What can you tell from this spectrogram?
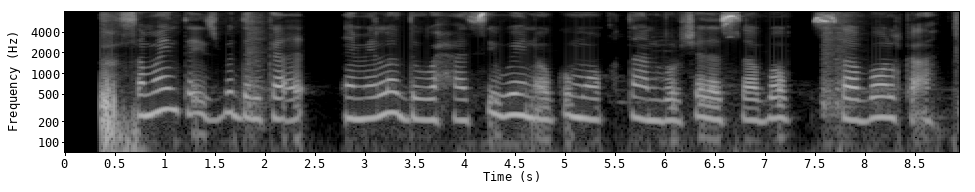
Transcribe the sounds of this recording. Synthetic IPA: sɐmɛjnt̪ʰɐɪs̬bɛd̪ɛlkʰɐ | ʕɪmɪlɐðʊwɑħɑːsɪwɛjnɔːɣʊmuːqɑ̥t̪ʰaːnbʊlʃɐðɐ | sɐβɔːlkʰɐ̰ʔɐ̰h

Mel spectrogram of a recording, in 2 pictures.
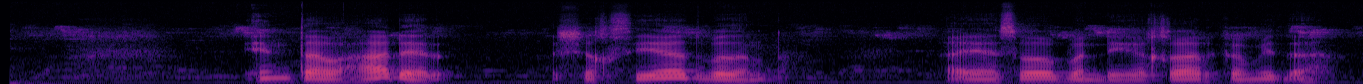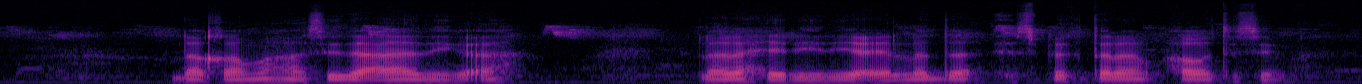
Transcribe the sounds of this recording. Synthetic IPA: ʔɪnt̪ʰaːwɑħɑːɖɛːr | ʃɑqsɪjaːd̪bɐðɐn | ʔɐ̰jaːsɔːbɐɳɖɪɣɛqɑːrkʰɐmɪd̪ɐh | ɖɑqɑmɐɦɐsɪðɐʕɑːðɪɣɐ̰ʔɐh | lɐlɐħɪɾiːɾɪjɔʕɪlːɐd̪ɐɪspɛkt̪ʰɾɐmɐt̪ʰɪsɪm

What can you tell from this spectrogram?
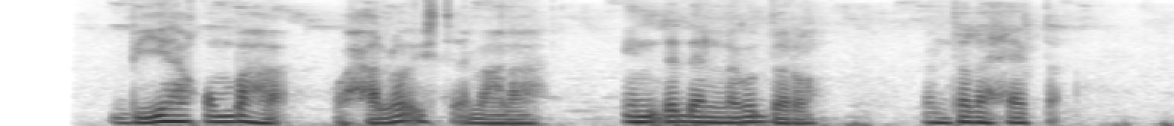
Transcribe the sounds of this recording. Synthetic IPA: bɪjɐɦɐqʊmbɐɦɐ̰ | wɑħɑːlɔːʔɪ̰st̪ʰɪ̰ʕmaːlaː | ɪnɖɐɖɐnlɐɣʊd̪ɐɾɔ | ʕʊnt̪ʰɐðɐħɛːɡ̚t̪ʰɐ̥

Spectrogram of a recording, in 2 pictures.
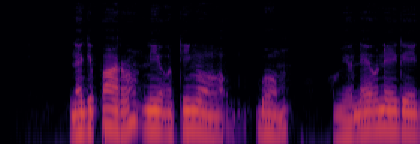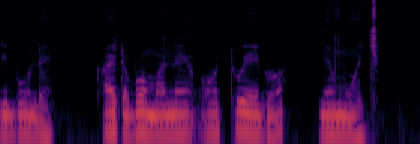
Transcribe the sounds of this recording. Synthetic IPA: nɛɡɪpaɾɔnɪotiŋɔbom | omɪjɔnɛoneɡeɡɪbunde | kʰaɛtɔbomːanɛotweɡo | nɛomwot͡ʃ

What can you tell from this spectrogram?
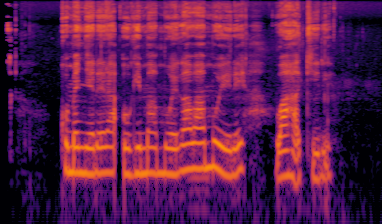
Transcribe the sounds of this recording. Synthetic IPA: komɛɲɛɾɛɾaʔoɣimamwɛɣawamoeɾewaɦakʰiɾi

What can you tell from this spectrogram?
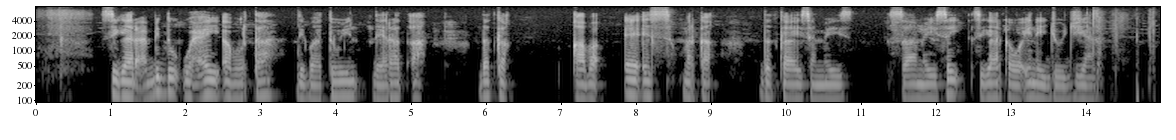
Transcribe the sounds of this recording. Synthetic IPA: sɪɣaːrʕɑ̰bɪd̪ʊwɑħɑjʔɐβuːrt̪ʰaː | d̪ɪβaːt̪ʰɔːjɪnd̪ɛːɾaːd̪ɐh | d̪ɐd̪kʰɐ | qɑβɐ | ɛʔɛsmɐrkʰɐ | d̪ɐd̪kʰɐɛj | sɐmɛjsɛjsɪɣaːrkʰɐwɑːʔɪnɛjt͡ʃɔːt͡ʃɪjaːn

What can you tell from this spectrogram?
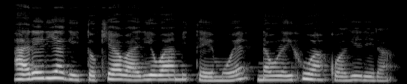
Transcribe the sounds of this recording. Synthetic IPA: haɾeɾiaɣeitɔkeaβaɾiewamitɛmwɛnaoɾaihuakwaɣeɾeɾa

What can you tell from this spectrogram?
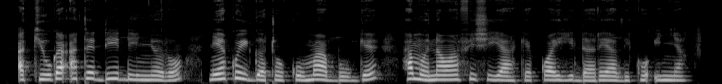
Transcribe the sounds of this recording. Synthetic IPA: akiukaʔatɛdidiɲoɾɔ | nɪakoiɡatɔkumabuɡɛ | hamwɛnawafiʃijakɛkwaihidaɾɛaðɪkoʔiɲa

